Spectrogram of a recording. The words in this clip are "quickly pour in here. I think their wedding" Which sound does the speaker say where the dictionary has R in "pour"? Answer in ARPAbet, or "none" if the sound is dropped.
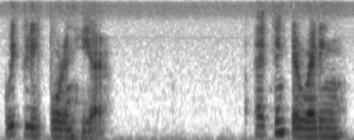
R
